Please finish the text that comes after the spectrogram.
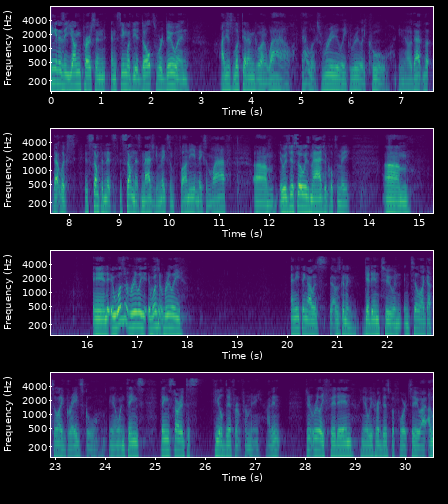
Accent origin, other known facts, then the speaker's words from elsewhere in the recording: Northeast, United States; Like I said, I grew up Irish Catholic in the Northeast.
